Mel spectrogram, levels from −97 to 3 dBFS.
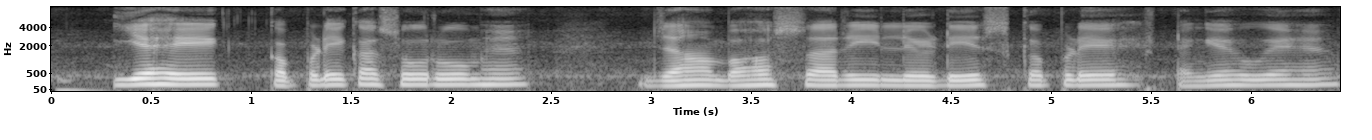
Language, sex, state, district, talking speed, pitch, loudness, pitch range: Hindi, male, Madhya Pradesh, Umaria, 130 wpm, 150 Hz, -16 LUFS, 145-160 Hz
